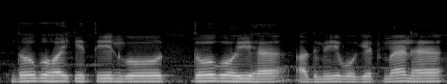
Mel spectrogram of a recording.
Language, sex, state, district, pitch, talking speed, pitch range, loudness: Hindi, male, Bihar, Araria, 140 Hz, 185 wpm, 135-140 Hz, -22 LUFS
